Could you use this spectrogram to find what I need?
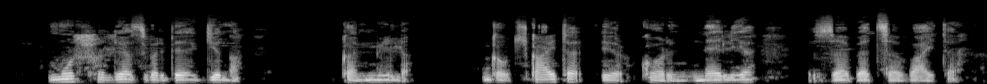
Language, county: Lithuanian, Kaunas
